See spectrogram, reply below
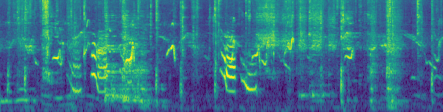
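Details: Black francolin chicks kept in captivity and described as getting weak give thin peeping calls, short falling whistles overlapping in a busy chorus, with low murmuring and tapping beneath.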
